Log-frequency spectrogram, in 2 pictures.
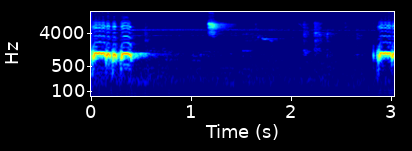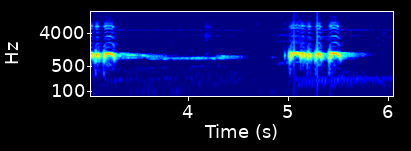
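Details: Zebra dove, a local bird sung to lure rivals, gives three short cooing phrases of fast, rolling pulsed notes around mid pitch, roughly every two seconds, the middle one trailing into a faint drawn-out hum; a brief high chirp between.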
